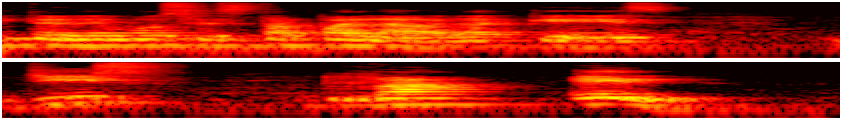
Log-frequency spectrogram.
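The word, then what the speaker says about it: יִשְׂרָאֵל: palabra que es yisrael No y rael sino yisrael por qué Porque el punto que es una vocal I que se llama iric es una vocal corta Por ese motivo esta cheeva no se pronunciaría no se emitiría su sonido y en español pues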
